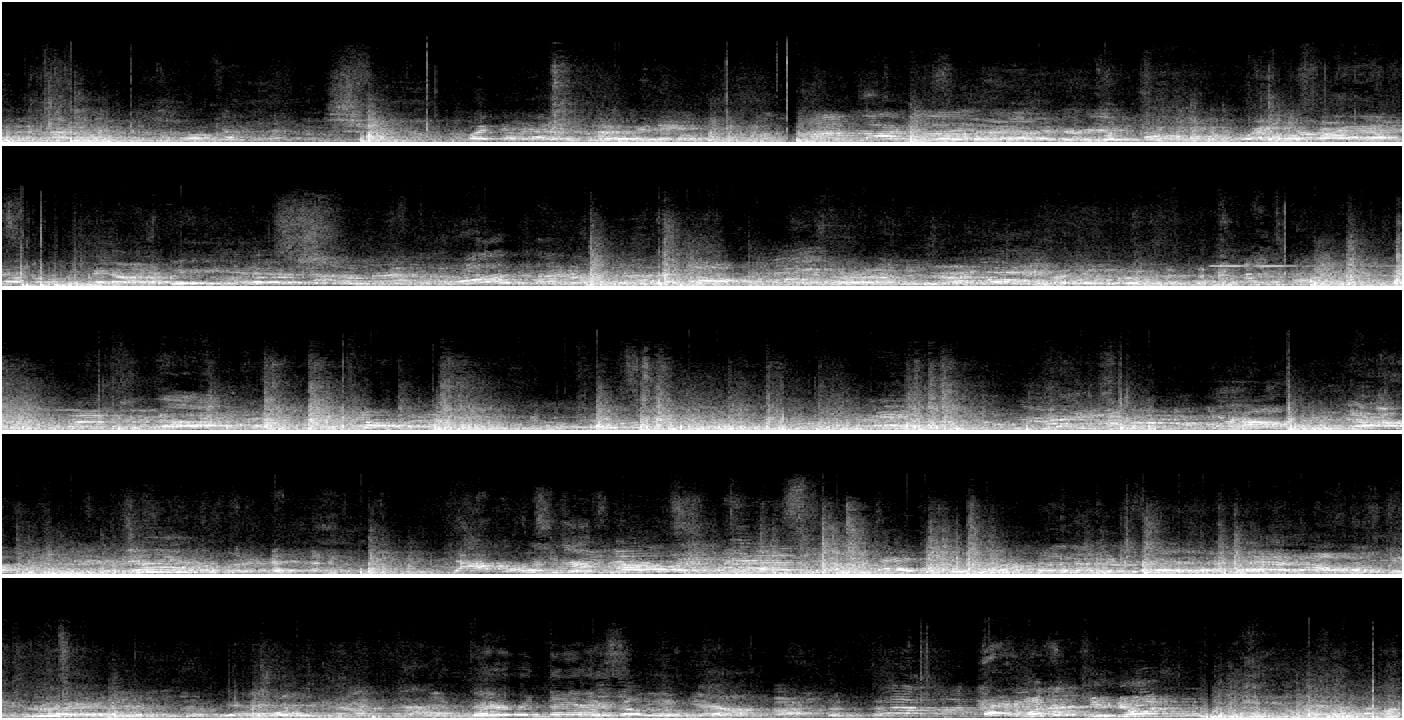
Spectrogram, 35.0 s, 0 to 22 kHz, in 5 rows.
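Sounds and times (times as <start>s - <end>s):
crowd voices and shouting: 0.0s - 35.0s.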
